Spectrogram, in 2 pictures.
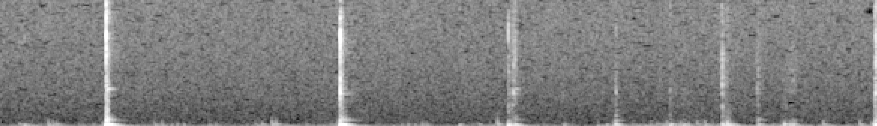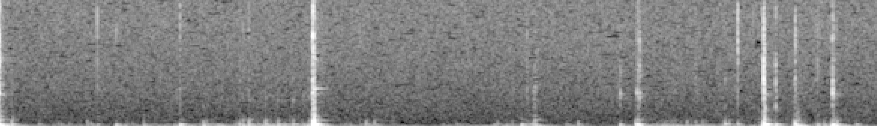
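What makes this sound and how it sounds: A steel dental pick hooks into and scratches at the hollow black woven metal mesh grille of a Blue Yeti USB microphone, which is held in one hand and has a pink-stained patch, while the grille is being cleaned. Twelve sharp, short ticks and knocks stand out, some with a bright click, over a steady low, rustling scrape. Each hit dies away almost at once.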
